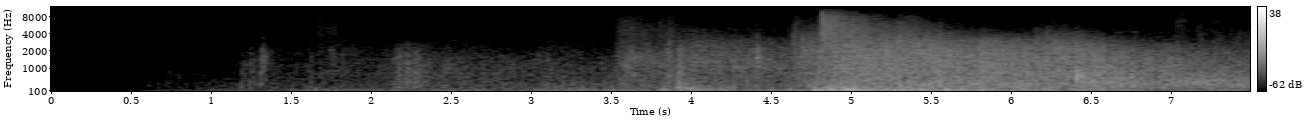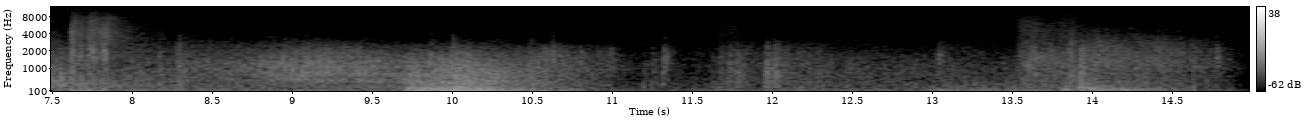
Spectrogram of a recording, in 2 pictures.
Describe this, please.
01 disparos fondo
disparos y explociones de fondo.
army, gun, military, projectile, rifle, shooting, shot, war, warfare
